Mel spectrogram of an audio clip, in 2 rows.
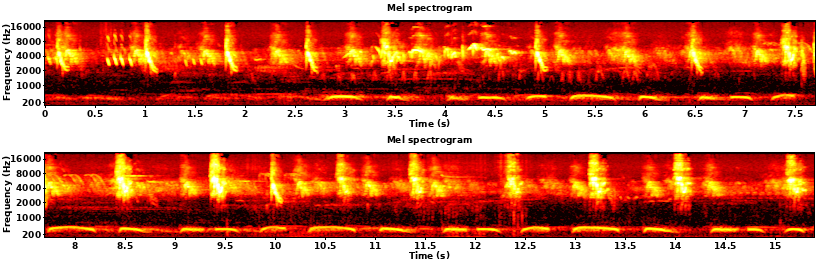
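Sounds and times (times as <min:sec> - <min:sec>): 
bird soft low cooing notes: 0:02.7 - 0:15.3
house sparrow Passer domesticus harsh chirps: 0:08.3 - 0:15.3.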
